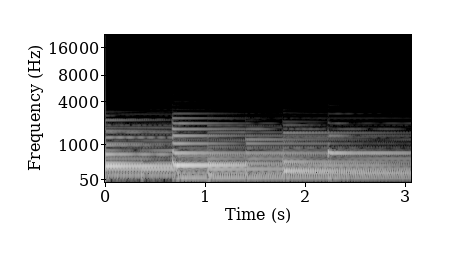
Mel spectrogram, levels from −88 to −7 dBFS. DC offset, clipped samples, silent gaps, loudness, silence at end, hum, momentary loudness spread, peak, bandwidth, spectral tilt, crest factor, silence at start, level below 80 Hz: under 0.1%; under 0.1%; none; -30 LUFS; 0 s; none; 9 LU; -16 dBFS; 3 kHz; -9.5 dB/octave; 14 dB; 0 s; -50 dBFS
